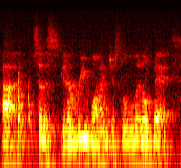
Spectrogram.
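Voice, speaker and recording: A man's voice: mid-range voice, monotone, brisk. Casual man narrating a game recap. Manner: narrates with fillers, jokey asides. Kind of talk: casual tabletop chat. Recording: echoey room with faint noise.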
